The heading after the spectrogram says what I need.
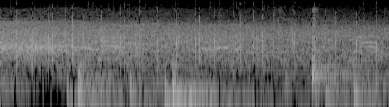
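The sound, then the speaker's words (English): An audience applauds to welcome a legendary inspirational music group onstage, with dense, steady clapping that holds at an even level throughout. “Please give a wonderful welcome to the legendary Blind Boys of Alabama.”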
